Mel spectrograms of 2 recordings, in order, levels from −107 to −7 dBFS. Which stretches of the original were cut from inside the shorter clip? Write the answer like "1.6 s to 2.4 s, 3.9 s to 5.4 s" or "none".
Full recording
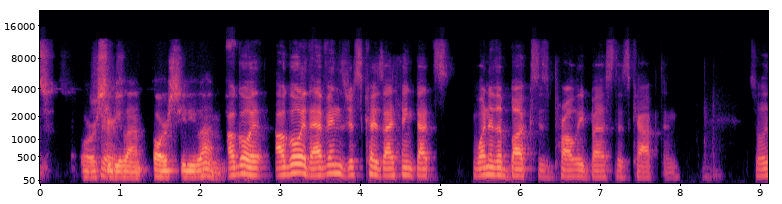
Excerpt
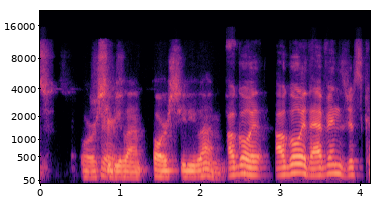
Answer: none

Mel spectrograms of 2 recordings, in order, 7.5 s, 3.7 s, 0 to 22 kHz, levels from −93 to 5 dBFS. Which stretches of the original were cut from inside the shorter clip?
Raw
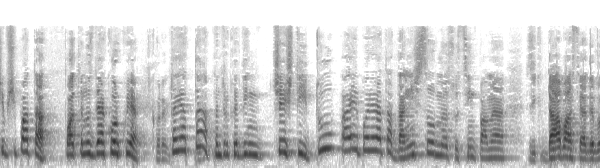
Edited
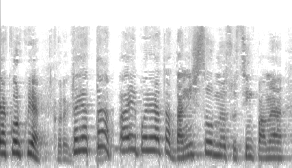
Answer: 2.7 s to 4.2 s

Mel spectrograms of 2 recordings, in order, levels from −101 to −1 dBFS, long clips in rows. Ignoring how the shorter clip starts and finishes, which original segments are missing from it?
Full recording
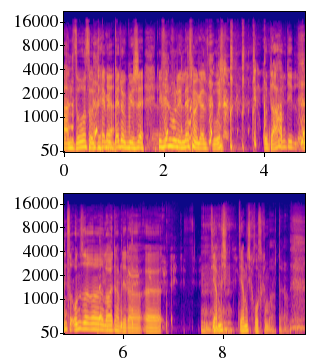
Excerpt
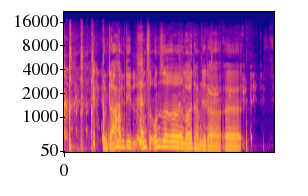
none

